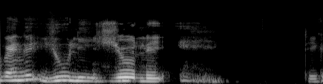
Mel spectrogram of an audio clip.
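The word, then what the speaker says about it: Juli: यूनी यूननी यूली यूनी और जुलाई को कहेंगे यूली यूली ठीक है यूली ऑगस्ट या और अगस्त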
